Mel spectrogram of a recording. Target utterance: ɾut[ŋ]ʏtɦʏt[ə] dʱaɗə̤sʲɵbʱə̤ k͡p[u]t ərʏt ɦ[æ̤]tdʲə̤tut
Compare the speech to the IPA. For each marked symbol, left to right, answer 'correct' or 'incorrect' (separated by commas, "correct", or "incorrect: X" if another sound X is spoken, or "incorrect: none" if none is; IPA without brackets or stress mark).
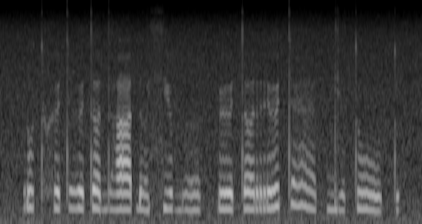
incorrect: x, correct, incorrect: ʏ, correct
